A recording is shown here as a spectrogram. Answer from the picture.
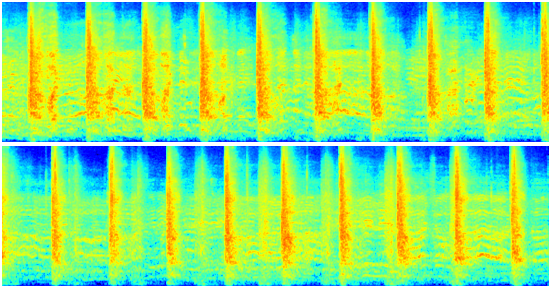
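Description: A crowd of men beating their chests in unison with open palms (matam), one loud collective slap a little more than once a second, with crowd voices between the strikes.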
